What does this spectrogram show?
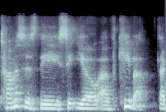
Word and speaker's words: Kihbba: So, Kalani Thomas is the CEO of Kihbba. I pronounced that right, correct?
